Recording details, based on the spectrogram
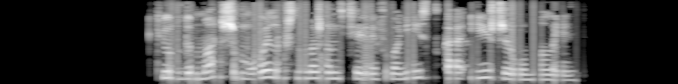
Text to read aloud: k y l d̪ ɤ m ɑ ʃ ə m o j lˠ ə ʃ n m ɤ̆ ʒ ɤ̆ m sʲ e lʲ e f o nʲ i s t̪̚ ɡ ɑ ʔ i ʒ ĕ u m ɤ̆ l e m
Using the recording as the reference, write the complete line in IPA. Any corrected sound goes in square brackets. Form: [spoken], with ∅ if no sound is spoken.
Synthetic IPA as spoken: k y l d̪ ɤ m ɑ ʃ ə m o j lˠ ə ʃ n m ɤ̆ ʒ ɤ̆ m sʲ e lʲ e f o nʲ i s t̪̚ [k] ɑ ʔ i ʒ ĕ u m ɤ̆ l e [n]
